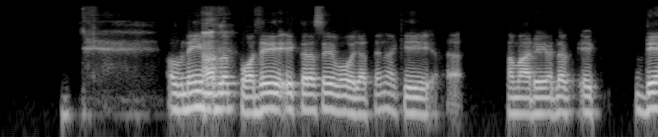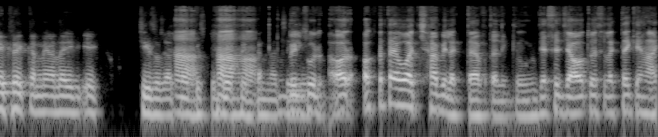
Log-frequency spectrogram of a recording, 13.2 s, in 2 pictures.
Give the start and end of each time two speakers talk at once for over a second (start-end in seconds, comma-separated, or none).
8.3-9.7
